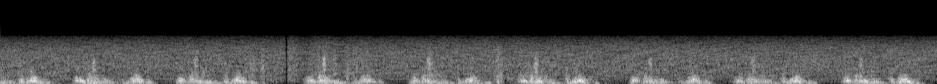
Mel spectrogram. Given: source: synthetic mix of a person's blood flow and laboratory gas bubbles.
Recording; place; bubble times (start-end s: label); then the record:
Doppler ultrasound of blood flow; precordium
no bubbles
From the record:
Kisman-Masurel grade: 000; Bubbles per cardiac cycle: 0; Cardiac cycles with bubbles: 0%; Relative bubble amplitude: no bubbles discernible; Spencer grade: 0 (complete lack of bubble signals)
